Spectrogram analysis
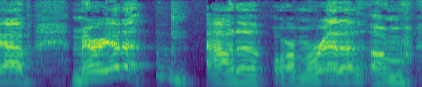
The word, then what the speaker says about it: Murrieta: to 5 we have Marietta out of our Murrieta um Murrieta we have Mariette over here in California too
